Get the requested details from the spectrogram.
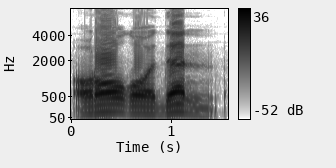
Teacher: Kemudian pada lafal ha ada mad tabi'i lagi, fathah bertemu alif, raghadan. Ra tebal, ya, ra tafkhim, raghadan.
